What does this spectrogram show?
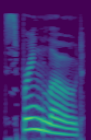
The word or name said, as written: spring-load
